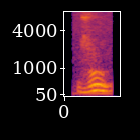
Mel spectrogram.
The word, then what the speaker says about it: vous: vous. On passe au pronom vous. On prononce le V. O et U, ça fait ou le S, c'est pareil que pour nous, on le prononce comme un Z.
